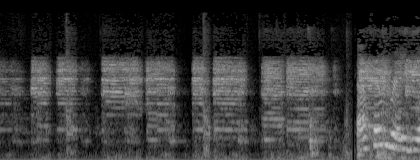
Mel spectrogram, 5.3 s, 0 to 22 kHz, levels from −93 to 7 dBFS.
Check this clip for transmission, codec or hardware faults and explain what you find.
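One fault turns up: damaged data in a compressed stream, from 4.40 to 4.47 s. For roughly 70 ms the decoder meets corrupted frames, misreads them and loses sync while it hunts for the next valid frame header. The result is a short chirp, squawk, click or hole breaking into the sound. On a spectrogram it shows as a brief vertical smear of broadband or oddly banded energy or a brief gap, and the waveform shows a small burst of jagged, unrelated samples or a short dropout.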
